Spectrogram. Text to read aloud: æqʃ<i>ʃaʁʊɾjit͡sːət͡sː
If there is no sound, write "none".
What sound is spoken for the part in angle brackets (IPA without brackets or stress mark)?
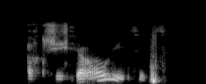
i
